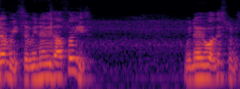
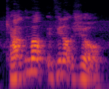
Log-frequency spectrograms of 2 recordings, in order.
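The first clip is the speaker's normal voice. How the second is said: ordinary talk, nothing marked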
